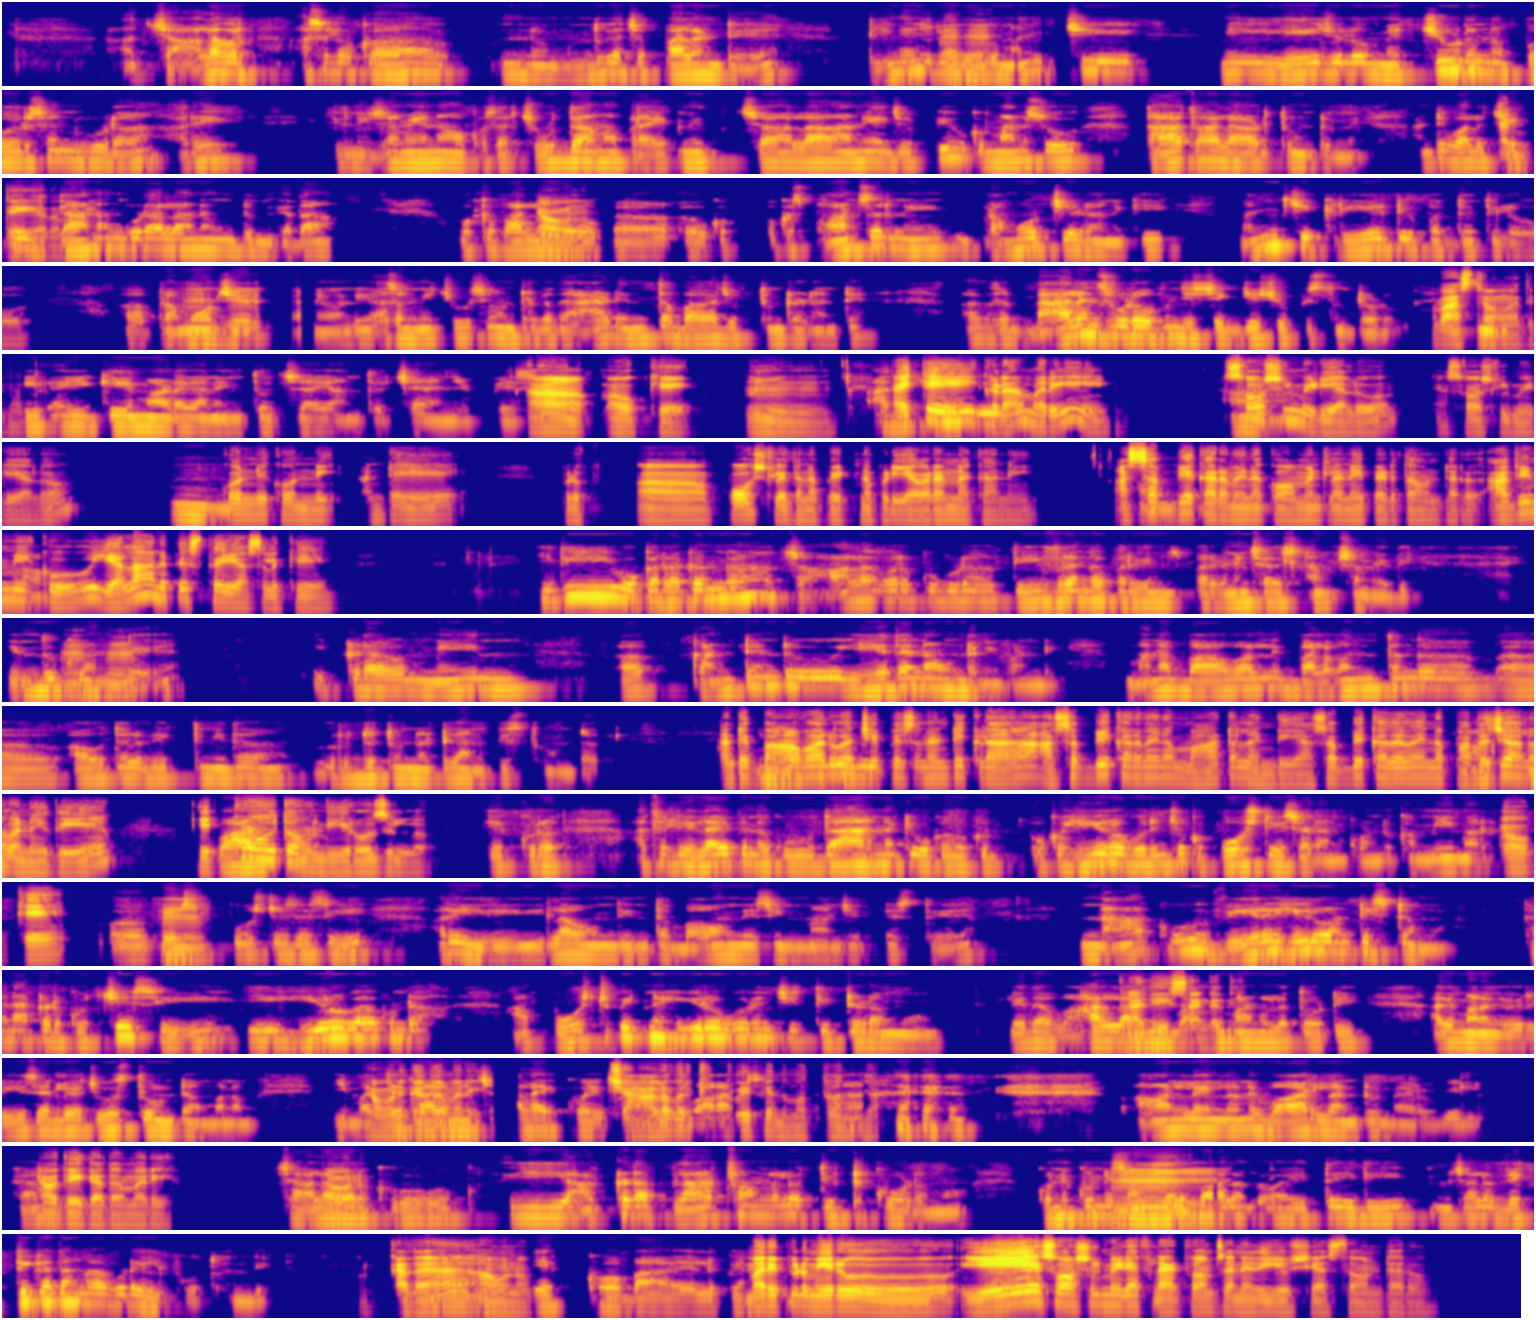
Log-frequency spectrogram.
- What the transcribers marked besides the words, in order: other background noise; in English: "టీనేజ్‌లో"; in English: "ఏజ్‌లో మెచ్యూర్డ్"; in English: "పర్సన్"; in English: "స్పాన్సర్‌ని ప్రమోట్"; in English: "క్రియేటివ్"; in English: "ప్రమోట్"; in English: "యాడ్"; in English: "బాలన్స్"; in English: "ఓపెన్"; in English: "చెక్"; in English: "గేమ్"; in English: "సోషల్ మీడియాలో, సోషల్ మీడియాలో"; in English: "మెయిన్"; in English: "కంటెంట్"; in English: "పోస్ట్"; in English: "మీమర్"; in English: "ఫేస్‌బుక్ పోస్ట్"; in English: "పోస్ట్"; in English: "రీసెంటలీ‌గా"; in English: "వార్స్. ఆన్‌లైన్‌లోనే"; chuckle; in English: "ప్లాట్‌ఫార్మ్‌లలో"; tapping; in English: "సోషల్ మీడియా ప్లాట్‌ఫార్మ్స్"; in English: "యూజ్"
- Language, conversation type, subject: Telugu, podcast, సోషల్ మీడియా మన భావాలను ఎలా మార్చుతోంది?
